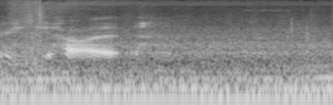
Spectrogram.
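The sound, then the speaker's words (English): A steady, loud low engine rumble fills the inside of a bus, droning evenly throughout with a brief higher squeak or murmur near the start. “if you were in this bus, I would be freaking out because I'm so hot right now.”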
